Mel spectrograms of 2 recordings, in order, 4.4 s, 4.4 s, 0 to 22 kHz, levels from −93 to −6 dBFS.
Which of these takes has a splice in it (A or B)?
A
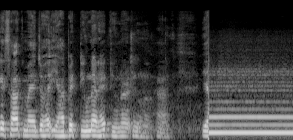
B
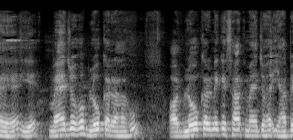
A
